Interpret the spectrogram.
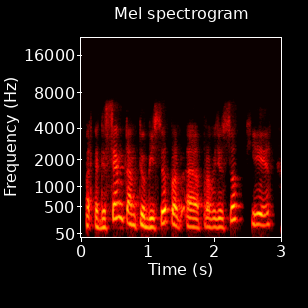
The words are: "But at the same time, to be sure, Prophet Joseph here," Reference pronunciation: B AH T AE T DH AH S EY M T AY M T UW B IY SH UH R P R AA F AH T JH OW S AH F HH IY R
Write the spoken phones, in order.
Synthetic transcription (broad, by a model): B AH T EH T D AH S EY M T AY M T UW B IY S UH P P R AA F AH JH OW S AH P HH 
